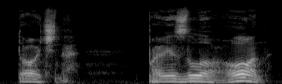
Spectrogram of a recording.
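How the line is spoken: Very quiet hoarse whisper. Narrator (Russian): прошептал совсем уже тихо, хриплым голосом Жак

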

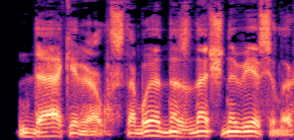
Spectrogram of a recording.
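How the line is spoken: Demon's amused snort. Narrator (Russian): хмыкнул демон

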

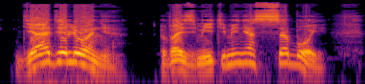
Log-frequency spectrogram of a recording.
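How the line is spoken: Shout while running. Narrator (Russian): крикнул, подбегая к высокому возу, Андрийка Горицвит

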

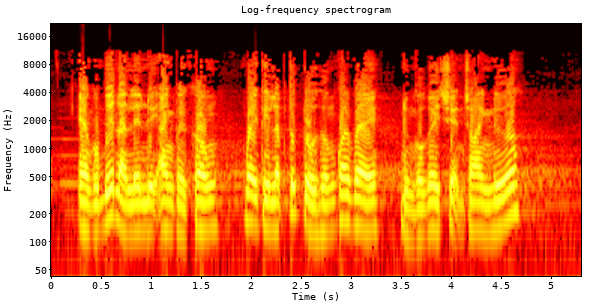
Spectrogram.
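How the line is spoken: Angry shout. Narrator (Vietnamese): Lục Bất Thâm, anh quát

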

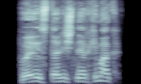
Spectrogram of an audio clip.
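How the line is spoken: Hurried question. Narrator (Russian): торопливо спросил один из них

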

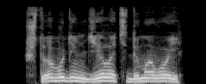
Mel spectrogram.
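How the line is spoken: Glum question. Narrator (Russian): Как-то совсем уныло спросил мой друг

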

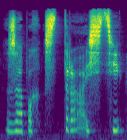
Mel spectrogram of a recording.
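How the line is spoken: Moaning, sobbing young woman. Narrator (Russian): простонала девушка, всхлипывая все чаще

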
